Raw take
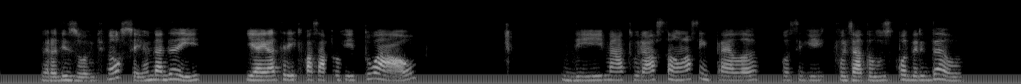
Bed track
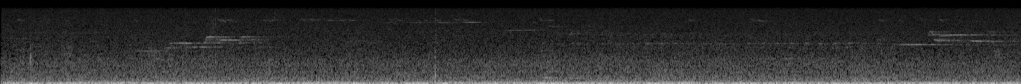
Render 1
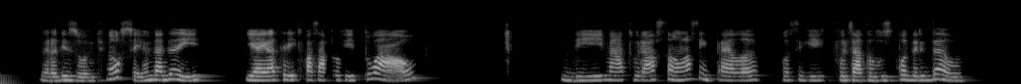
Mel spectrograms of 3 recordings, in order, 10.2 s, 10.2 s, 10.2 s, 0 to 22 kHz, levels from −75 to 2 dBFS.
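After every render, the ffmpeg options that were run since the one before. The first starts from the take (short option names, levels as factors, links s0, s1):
-af "bandreject=f=60:t=h:w=4,bandreject=f=120:t=h:w=4,bandreject=f=180:t=h:w=4,bandreject=f=240:t=h:w=4,bandreject=f=300:t=h:w=4,bandreject=f=360:t=h:w=4,bandreject=f=420:t=h:w=4"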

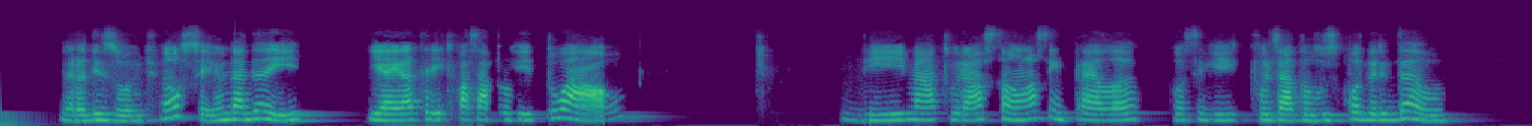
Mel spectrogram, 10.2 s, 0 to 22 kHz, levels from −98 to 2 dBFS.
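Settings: -filter_complex "[0:a]asplit=3[s0][s1][s2];[s0]afade=t=out:st=2.56:d=0.02[s3];[s1]asubboost=boost=8.5:cutoff=77,afade=t=in:st=2.56:d=0.02,afade=t=out:st=3.22:d=0.02[s4];[s2]afade=t=in:st=3.22:d=0.02[s5];[s3][s4][s5]amix=inputs=3:normalize=0,asettb=1/sr,asplit=3[s6][s7][s8];[s6]atrim=end=4.024[s9];[s7]atrim=start=4.02:end=5.8,asetpts=PTS-STARTPTS,afade=t=in:d=0.004:c=qsin,afade=t=out:st=1.776:d=0.004:c=qsin,acompressor=threshold=0.00316:ratio=2.5:attack=3.2:release=140:knee=1:detection=peak[s10];[s8]atrim=start=5.796[s11];[s9][s10]acrossfade=d=0.004:c1=hsin:c2=qsin[s12];[s12][s11]acrossfade=d=0.004:c1=qsin:c2=hsin"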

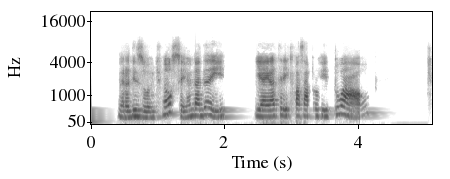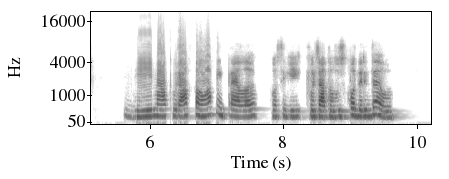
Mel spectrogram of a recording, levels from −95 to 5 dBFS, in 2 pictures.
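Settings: -filter_complex "[0:a]asettb=1/sr,asplit=3[s0][s1][s2];[s0]atrim=end=1.404[s3];[s1]atrim=start=1.4:end=2.65,asetpts=PTS-STARTPTS,afade=t=in:d=0.004:c=qsin,afade=t=out:st=1.246:d=0.004:c=qsin,equalizer=f=270:t=o:w=0.77:g=-10.5[s4];[s2]atrim=start=2.646[s5];[s3][s4]acrossfade=d=0.004:c1=hsin:c2=qsin[s6];[s6][s5]acrossfade=d=0.004:c1=qsin:c2=hsin,asettb=1/sr,asplit=3[s7][s8][s9];[s7]atrim=end=3.244[s10];[s8]atrim=start=3.24:end=4.06,asetpts=PTS-STARTPTS,afade=t=in:d=0.004:c=qsin,afade=t=out:st=0.816:d=0.004:c=qsin,highshelf=f=4200:g=-8[s11];[s9]atrim=start=4.056[s12];[s10][s11]acrossfade=d=0.004:c1=hsin:c2=qsin[s13];[s13][s12]acrossfade=d=0.004:c1=qsin:c2=hsin,asettb=1/sr,asplit=3[s14][s15][s16];[s14]atrim=end=5.724[s17];[s15]atrim=start=5.72:end=7.02,asetpts=PTS-STARTPTS,afade=t=in:d=0.004:c=qsin,afade=t=out:st=1.296:d=0.004:c=qsin,adynamicsmooth=sensitivity=7:basefreq=660[s18];[s16]atrim=start=7.016[s19];[s17][s18]acrossfade=d=0.004:c1=hsin:c2=qsin[s20];[s20][s19]acrossfade=d=0.004:c1=qsin:c2=hsin"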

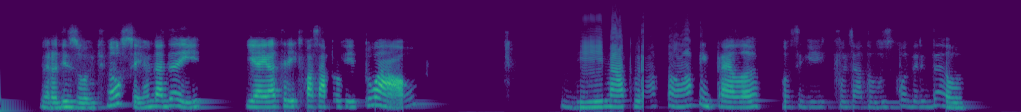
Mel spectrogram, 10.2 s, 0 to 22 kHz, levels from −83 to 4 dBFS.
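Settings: -filter_complex "[0:a]asettb=1/sr,asplit=3[s0][s1][s2];[s0]atrim=end=3.294[s3];[s1]atrim=start=3.29:end=3.75,asetpts=PTS-STARTPTS,afade=t=in:d=0.004:c=qsin,afade=t=out:st=0.456:d=0.004:c=qsin,highpass=230,lowpass=5300[s4];[s2]atrim=start=3.746[s5];[s3][s4]acrossfade=d=0.004:c1=hsin:c2=qsin[s6];[s6][s5]acrossfade=d=0.004:c1=qsin:c2=hsin,asettb=1/sr,asplit=3[s7][s8][s9];[s7]atrim=end=7.854[s10];[s8]atrim=start=7.85:end=9.46,asetpts=PTS-STARTPTS,afade=t=in:d=0.004:c=qsin,afade=t=out:st=1.606:d=0.004:c=qsin,acompressor=threshold=0.00398:ratio=3:attack=3.2:release=140:knee=1:detection=peak[s11];[s9]atrim=start=9.456[s12];[s10][s11]acrossfade=d=0.004:c1=hsin:c2=qsin[s13];[s13][s12]acrossfade=d=0.004:c1=qsin:c2=hsin,asplit=2[s14][s15];[s14]atrim=end=6.43,asetpts=PTS-STARTPTS,afade=t=out:st=6.426:d=0.004:c=hsin[s16];[s15]atrim=start=6.43,asetpts=PTS-STARTPTS,afade=t=in:d=0.7[s17];[s16][s17]concat=n=2:v=0:a=1"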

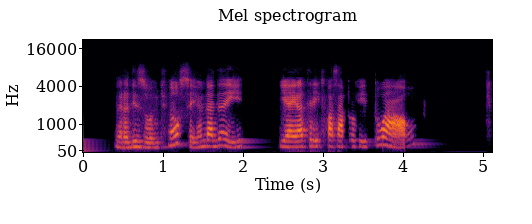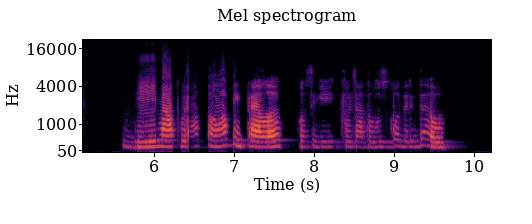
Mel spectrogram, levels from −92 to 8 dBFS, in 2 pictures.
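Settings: -af "equalizer=f=780:w=0.95:g=8"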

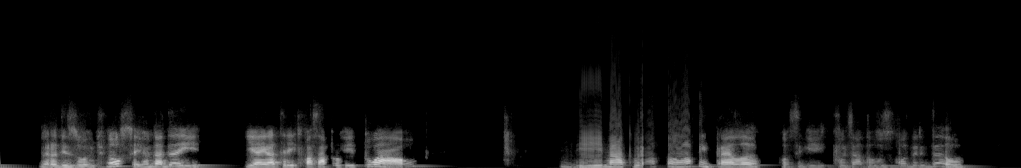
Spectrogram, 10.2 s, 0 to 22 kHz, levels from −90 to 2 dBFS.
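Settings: -filter_complex "[0:a]acrossover=split=3500[s0][s1];[s1]acompressor=threshold=0.00224:ratio=4:attack=1:release=60[s2];[s0][s2]amix=inputs=2:normalize=0"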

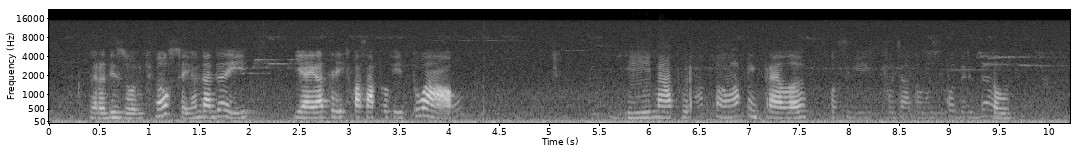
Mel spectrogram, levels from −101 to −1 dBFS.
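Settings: -filter_complex "[1:a]volume=0.299[s0];[0:a][s0]amix=inputs=2:normalize=0"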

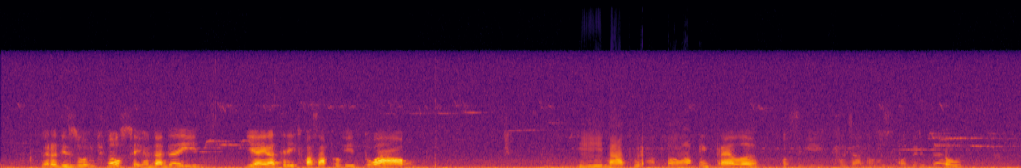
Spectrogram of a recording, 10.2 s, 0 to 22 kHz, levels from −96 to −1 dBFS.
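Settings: -af "volume=1.88"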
